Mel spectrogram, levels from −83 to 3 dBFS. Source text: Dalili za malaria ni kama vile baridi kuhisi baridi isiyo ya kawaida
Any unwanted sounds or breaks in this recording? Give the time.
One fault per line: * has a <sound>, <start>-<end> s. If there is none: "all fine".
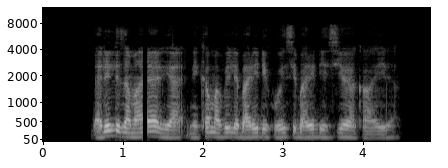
* has a dropout, 1.2-1.3 s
